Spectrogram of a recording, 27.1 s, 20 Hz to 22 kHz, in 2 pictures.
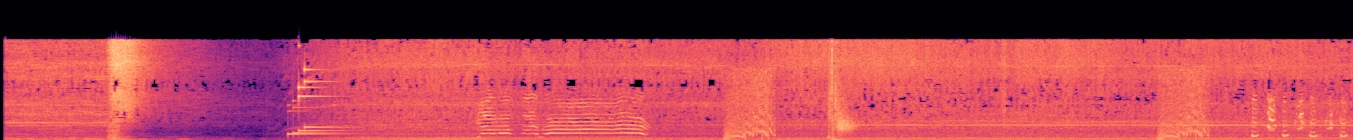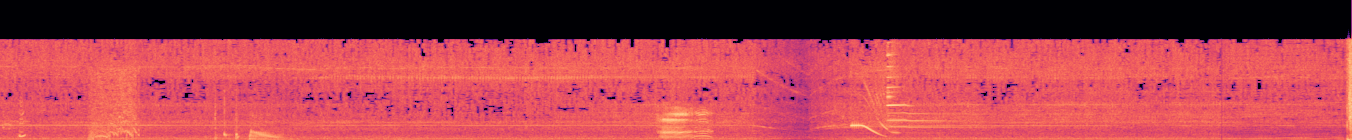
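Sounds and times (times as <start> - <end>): electric balloon blower humming: 5.6 - 27.0
quick chirps: 11.6 - 15.0.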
